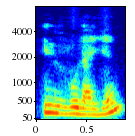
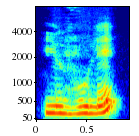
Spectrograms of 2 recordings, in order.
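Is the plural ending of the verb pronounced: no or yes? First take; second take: yes; no. First: The plural verb ending is pronounced aloud. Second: The plural verb ending is silent. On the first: The speaker calls it wrong. "Ne prononcez pas" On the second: The speaker calls it right. "elle ne se prononce pas du tout"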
